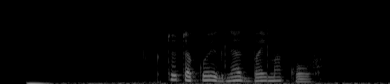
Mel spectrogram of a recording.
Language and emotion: Russian, neutral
